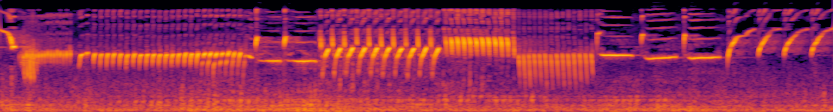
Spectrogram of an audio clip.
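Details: Canary with long, clear, sharp song, for teaching young canaries: a level whistled trill, buzzy rattling phrases at several pitches, then a few spaced rising swoops.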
